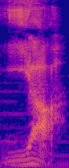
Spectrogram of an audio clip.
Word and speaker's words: Yah: The letter J didn't exist in the ancient world. The name is properly pronounced Yah short for the sacred name Yahawah. Notice the Y h YH. Acts 4:12 says there is no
